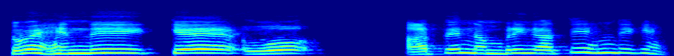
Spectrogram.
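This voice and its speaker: A man's voice: very high voice, normal speed, no room sound, lo-fi sound. A male teacher giving a classroom grammar lecture, repeating key points and quizzing his students.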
